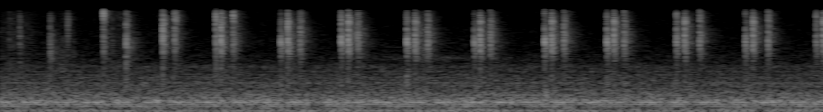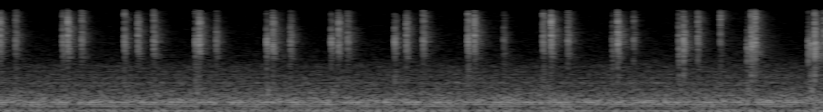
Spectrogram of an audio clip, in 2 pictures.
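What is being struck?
Steel claw-hammer head.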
